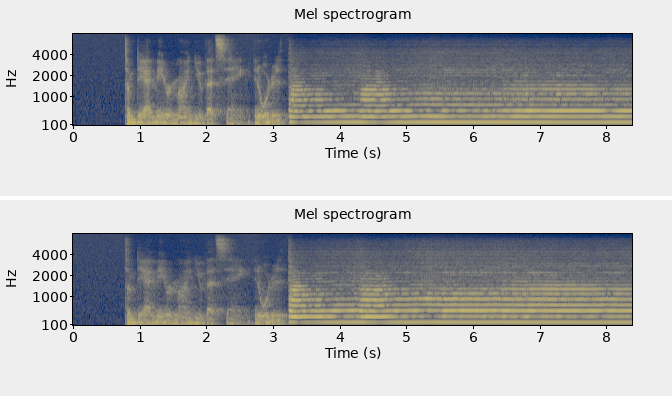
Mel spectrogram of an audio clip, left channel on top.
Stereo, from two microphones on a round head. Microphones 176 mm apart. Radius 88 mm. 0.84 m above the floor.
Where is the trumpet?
45° right (ahead or behind), 1.9 m.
